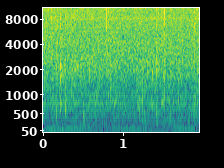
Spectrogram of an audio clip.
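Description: Soft, steady patter of light rain on a surface on Gunung Adeng in Bali, faint and continuous with a low background hum.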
